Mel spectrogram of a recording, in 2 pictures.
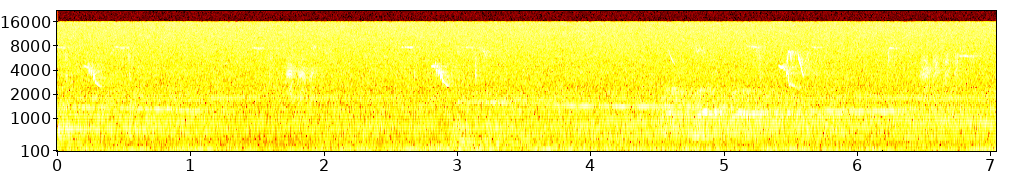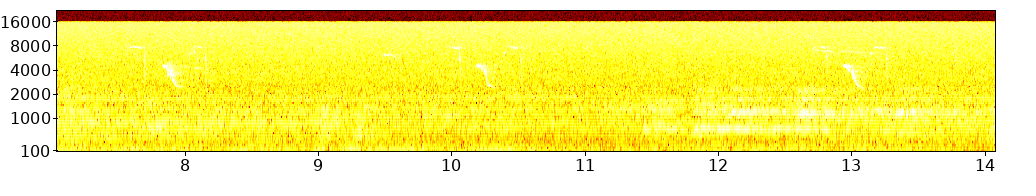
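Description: Wild birds calling: short, high, falling notes every second or two at irregular intervals, with fainter, longer drawn-out calls lower in pitch in the background, over a steady low outdoor rumble.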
